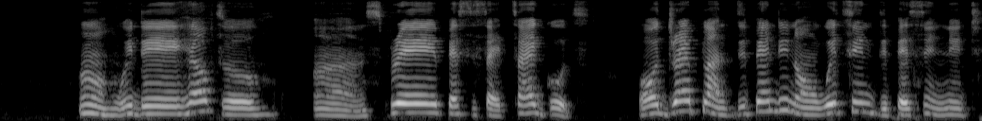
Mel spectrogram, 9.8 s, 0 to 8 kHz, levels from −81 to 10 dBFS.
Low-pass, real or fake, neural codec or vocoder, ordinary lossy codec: none; real; none; none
